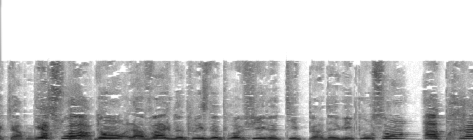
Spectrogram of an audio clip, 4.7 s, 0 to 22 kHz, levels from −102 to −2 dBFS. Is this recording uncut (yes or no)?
yes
